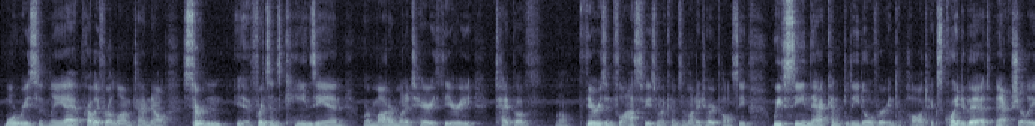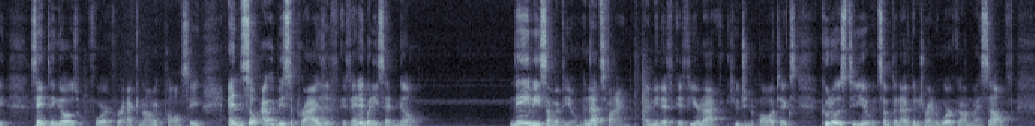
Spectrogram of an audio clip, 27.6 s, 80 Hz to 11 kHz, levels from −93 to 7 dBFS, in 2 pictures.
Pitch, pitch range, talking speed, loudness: 130 Hz, 120-145 Hz, 190 wpm, -26 LUFS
